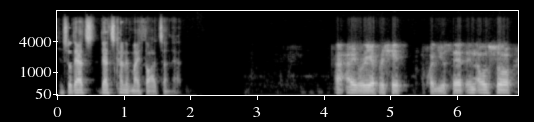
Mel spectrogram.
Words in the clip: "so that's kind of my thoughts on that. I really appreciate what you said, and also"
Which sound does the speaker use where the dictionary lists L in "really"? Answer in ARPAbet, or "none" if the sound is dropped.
none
